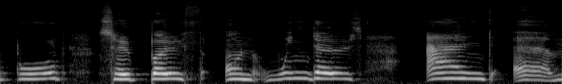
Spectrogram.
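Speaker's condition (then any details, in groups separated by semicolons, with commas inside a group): Cerebral palsy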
